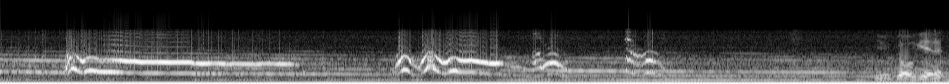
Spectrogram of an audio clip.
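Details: Pet dog howling along with a tornado siren: a long falling tone, then bursts of wavering, yodel-like rises and dips repeated several times, over the siren's steady drone and low background.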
